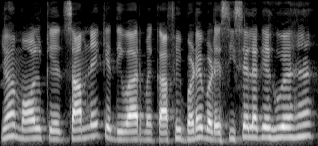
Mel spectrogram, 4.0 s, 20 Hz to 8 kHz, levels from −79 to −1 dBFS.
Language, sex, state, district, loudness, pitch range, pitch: Hindi, male, Jharkhand, Ranchi, -15 LUFS, 165-205 Hz, 185 Hz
